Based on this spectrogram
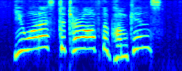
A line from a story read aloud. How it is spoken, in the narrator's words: Sammy shouted from the driveway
